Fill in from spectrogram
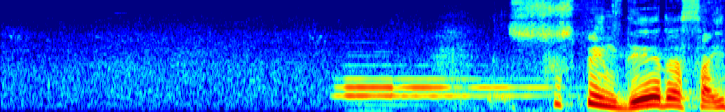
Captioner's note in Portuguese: notificação de celular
